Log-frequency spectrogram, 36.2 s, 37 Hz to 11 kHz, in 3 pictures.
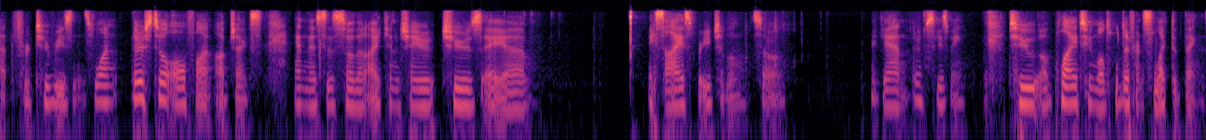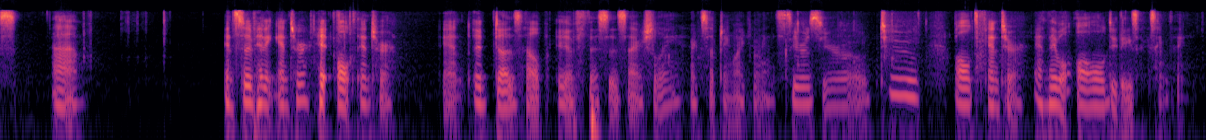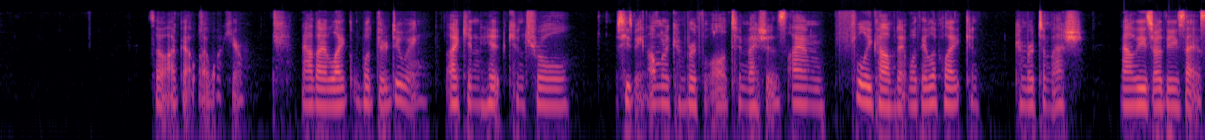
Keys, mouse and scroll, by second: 1.6 click, 3.8-5.2 drag, 5.4-22.4 drag, 7.7 KP_0, 9.0 ctrl+z, 12.8 KP_Decimal, 13.2 KP_0, 13.3 KP_0, 13.6 KP_2, 15.3 alt+Return, 22.9-23.9 shift+middle drag, 24.7 shift+middle click, 25.8 shift+middle click, 26.6 middle click, 30.0-33.6 right drag.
